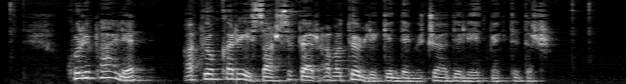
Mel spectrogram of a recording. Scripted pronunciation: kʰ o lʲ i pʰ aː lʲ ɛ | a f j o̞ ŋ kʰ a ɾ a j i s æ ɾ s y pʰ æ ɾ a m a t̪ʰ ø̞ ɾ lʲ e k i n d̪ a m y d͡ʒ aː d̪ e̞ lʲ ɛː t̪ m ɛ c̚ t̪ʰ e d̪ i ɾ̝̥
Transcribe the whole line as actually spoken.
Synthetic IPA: kʰ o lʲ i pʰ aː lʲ ɛ | a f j o̞ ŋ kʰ a ɾ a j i s a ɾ s y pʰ æ ɾ a m a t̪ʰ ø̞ ɾ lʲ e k i n d̪ ɛ m y d͡ʒ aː d̪ e̞ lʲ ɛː t̪ m ɛ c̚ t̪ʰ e d̪ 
